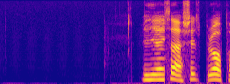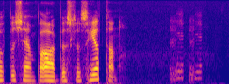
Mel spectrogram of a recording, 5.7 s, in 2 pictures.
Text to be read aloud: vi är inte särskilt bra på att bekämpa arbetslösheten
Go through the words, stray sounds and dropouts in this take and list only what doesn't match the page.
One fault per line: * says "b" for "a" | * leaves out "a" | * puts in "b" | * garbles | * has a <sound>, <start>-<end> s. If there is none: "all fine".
* leaves out "inte"
* has a laugh, 5.0-5.4 s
